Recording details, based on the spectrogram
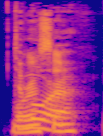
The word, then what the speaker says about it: Temuera: Temuera.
